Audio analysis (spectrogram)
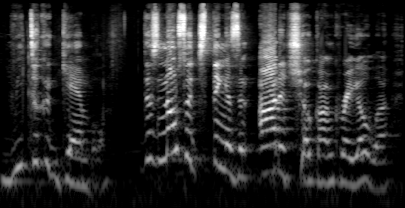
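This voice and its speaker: A woman's voice: on the high side, very animated, moderate pace, a bit bright. A woman playing a snide, mocking alien renegade who scolds humans in a comedic radio play. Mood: smug. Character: sassy, mocking alien crayon renegade visiting Earth.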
